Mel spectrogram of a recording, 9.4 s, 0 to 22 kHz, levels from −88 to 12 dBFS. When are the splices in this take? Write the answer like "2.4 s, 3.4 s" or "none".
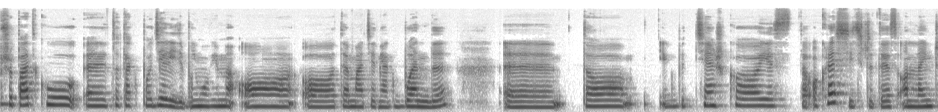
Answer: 1.1 s, 1.9 s, 3.0 s, 3.8 s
